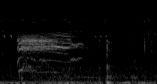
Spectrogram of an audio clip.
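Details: Squirrel in a Maryland backyard, crying loudly for over 45 minutes: one harsh, buzzy, nasal cry lasting about half a second, then a soft click and quiet background.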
